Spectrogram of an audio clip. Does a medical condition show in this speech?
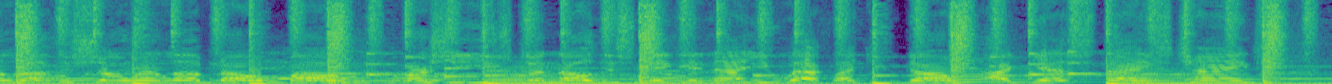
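No.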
